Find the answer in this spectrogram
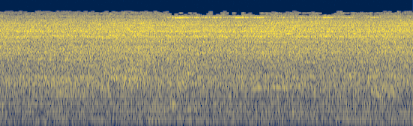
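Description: Steady urban background noise with a constant low hum and indistinct voices mixed in.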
